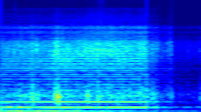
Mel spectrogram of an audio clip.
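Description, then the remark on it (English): Dense radio static from a machine that has lost its station hisses and crackles over a steady electrical hum, holding fairly loud before abruptly thinning out near the end. “Enoch's machine began to crackle once more, as if the station had been lost. The oscilloscope wavered frantically as the static grew louder.”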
